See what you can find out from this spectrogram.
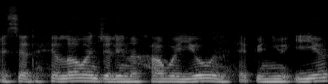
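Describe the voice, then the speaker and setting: Speaking at a fairly slow pace, the man keeps a monotone, flat intonation. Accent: Romanian. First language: Romanian. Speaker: livestream host. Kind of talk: casual livestream chat reading comments. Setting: live stream.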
